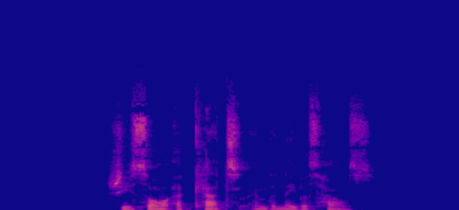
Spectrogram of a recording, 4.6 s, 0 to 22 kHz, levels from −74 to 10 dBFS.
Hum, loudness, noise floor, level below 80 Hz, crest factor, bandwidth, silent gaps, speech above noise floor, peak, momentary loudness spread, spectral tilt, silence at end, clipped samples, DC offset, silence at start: none; -35 LUFS; -87 dBFS; -72 dBFS; 24 dB; 15.5 kHz; none; 50 dB; -16 dBFS; 12 LU; -3 dB/octave; 0.9 s; under 0.1%; under 0.1%; 1.05 s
